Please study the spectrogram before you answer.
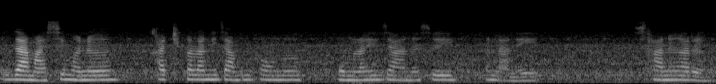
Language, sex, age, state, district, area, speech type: Bodo, female, 30-45, Assam, Kokrajhar, rural, spontaneous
